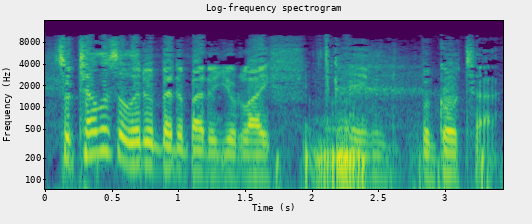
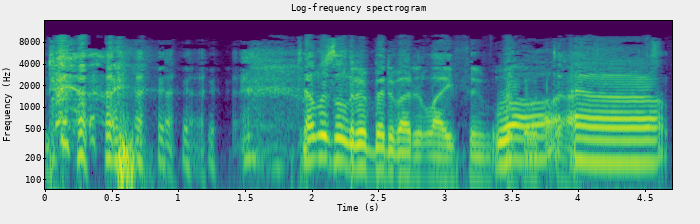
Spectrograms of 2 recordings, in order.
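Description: First: It is said in the speaker's plain accent. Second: It is said in a Scottish accent.

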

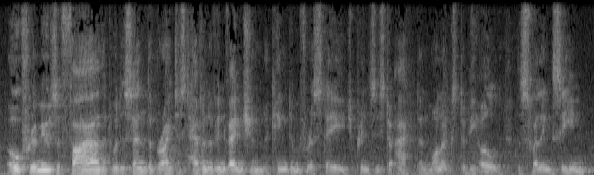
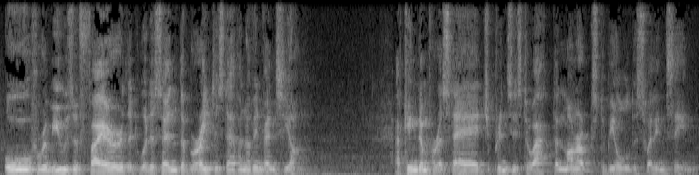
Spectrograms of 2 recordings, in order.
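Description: First: It is said in a modern English accent. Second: It is said in Shakespearean original pronunciation.

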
